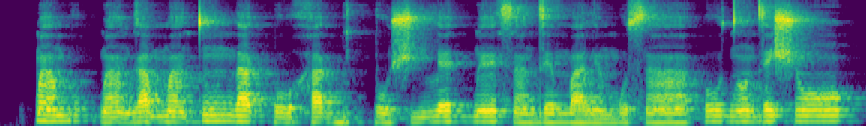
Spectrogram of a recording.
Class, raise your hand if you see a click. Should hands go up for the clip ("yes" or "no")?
no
